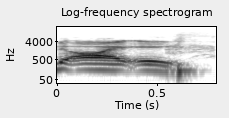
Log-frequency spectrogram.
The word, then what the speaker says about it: Aussie: Yeah, so as in picture this, Ozzie.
